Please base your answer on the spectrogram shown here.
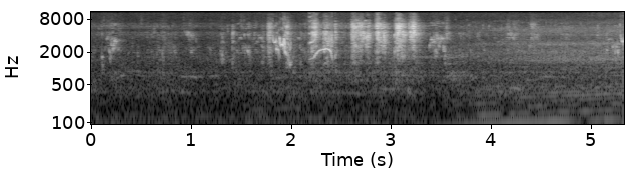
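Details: Budgerigar song played to encourage birds to mate: bursts of scratchy, buzzy chatter and short rising whistles clustered between two and three and a half seconds, followed by low background hum.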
